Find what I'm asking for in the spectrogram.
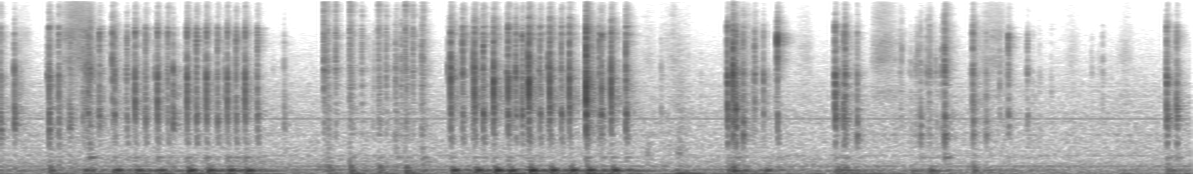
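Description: Quick, steady typing on a computer keyboard while code is edited, with bursts of clattering keys and brief pauses, close and fairly quiet with no talking.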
